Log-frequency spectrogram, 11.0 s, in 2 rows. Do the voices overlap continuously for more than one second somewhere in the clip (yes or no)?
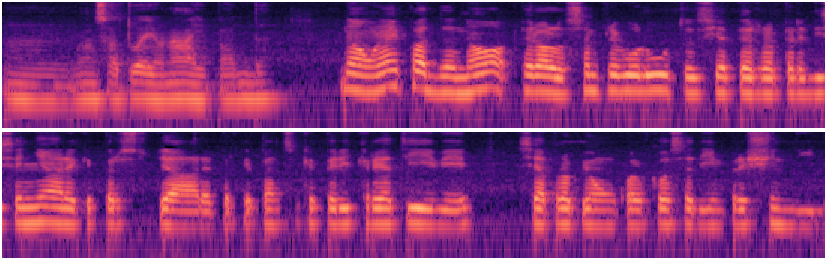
no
